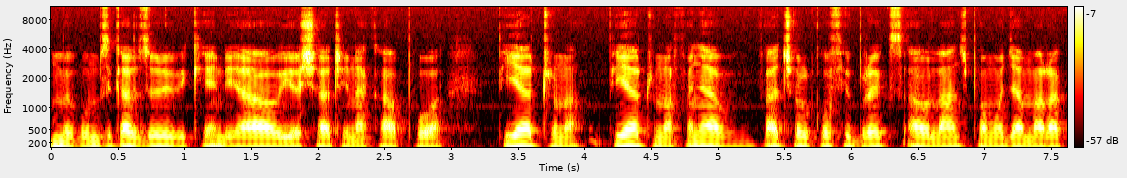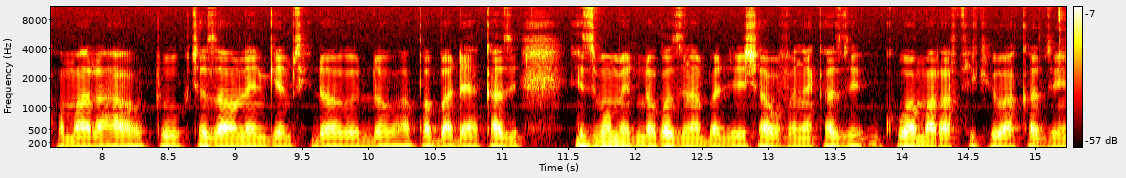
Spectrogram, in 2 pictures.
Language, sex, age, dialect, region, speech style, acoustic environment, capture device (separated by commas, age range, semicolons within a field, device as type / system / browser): Swahili, male, 25-34, Kenya - Nairobi Sheng-influenced, Kenya, relaxed, silence, desktop / Windows / Chrome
